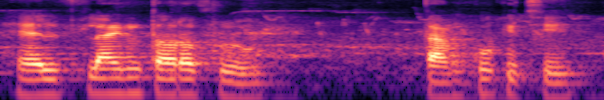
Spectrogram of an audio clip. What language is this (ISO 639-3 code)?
ori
